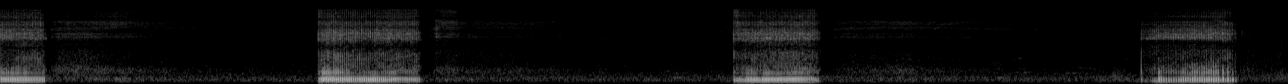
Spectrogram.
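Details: Boxer puppy asleep: loud buzzing snores on each inhalation, about 15 breaths a minute, quieter exhalations between; snoring, recorded on a phone app.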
